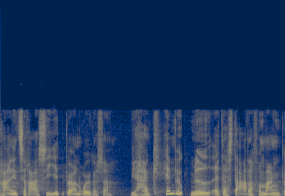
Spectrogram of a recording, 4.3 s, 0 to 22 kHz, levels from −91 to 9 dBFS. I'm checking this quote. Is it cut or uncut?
cut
